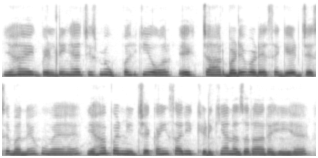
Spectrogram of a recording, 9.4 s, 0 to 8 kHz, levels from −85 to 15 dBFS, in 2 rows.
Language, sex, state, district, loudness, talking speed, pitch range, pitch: Hindi, female, Chhattisgarh, Korba, -23 LUFS, 180 wpm, 255-280 Hz, 270 Hz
